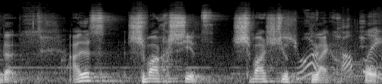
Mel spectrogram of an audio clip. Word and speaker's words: Schwarzschild: Schwarzschild. It's Schwarzschild black hole, right? It's an R. It's an R. It's a German R. R. SCH. W is like a V. Schwarzschild.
